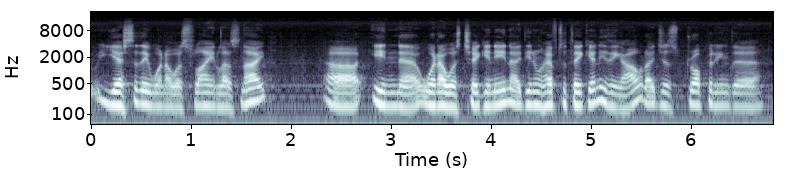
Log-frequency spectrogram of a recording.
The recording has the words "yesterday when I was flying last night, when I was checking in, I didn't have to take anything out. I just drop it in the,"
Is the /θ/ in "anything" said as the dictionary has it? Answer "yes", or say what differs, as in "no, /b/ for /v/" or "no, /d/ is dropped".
yes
